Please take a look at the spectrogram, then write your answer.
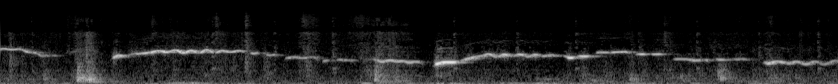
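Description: A man whistles a slow, gliding melody, clear and close, with sustained tones rising and falling between short breaths, alone without any talking.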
